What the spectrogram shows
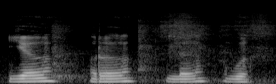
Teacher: थोडक्यात काय तर जिभेचा असा पूर्ण स्पर्श होत नाही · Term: अंतस्थ व्यंजन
